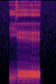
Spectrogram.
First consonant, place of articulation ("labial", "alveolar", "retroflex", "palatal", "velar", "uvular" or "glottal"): palatal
